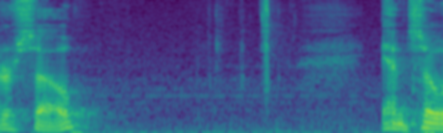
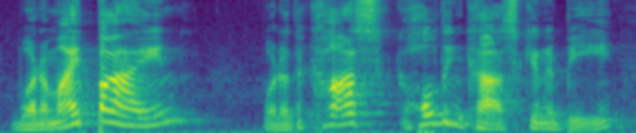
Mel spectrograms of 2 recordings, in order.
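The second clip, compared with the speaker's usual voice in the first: higher, louder pitch to the folks at home; rising presenter pitch; 6 semitones higher, 4 dB louder than usual. Acted. Host turns to the audience, pitching in a seminar voice.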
